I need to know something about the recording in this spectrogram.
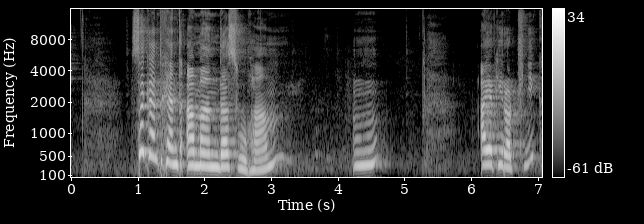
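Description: A young woman speaks with animation into a headset microphone.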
